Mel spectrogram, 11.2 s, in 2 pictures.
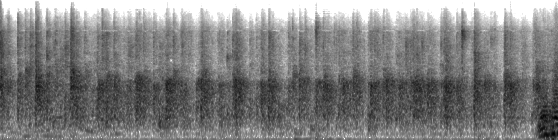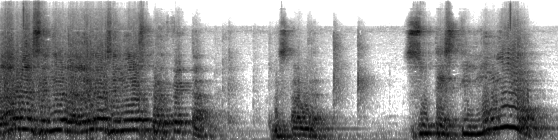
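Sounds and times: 
crowd clapping hands: 0.0s - 6.4s, 7.7s - 9.4s
speech: 5.4s - 8.9s, 9.7s - 11.0s.

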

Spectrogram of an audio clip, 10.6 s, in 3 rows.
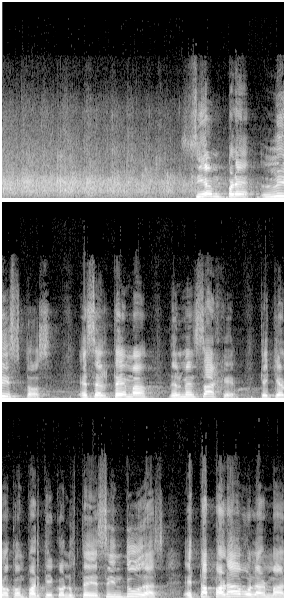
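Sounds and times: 
crowd applauding loudly: 0.0s - 2.7s
speech: 2.4s - 10.5s.

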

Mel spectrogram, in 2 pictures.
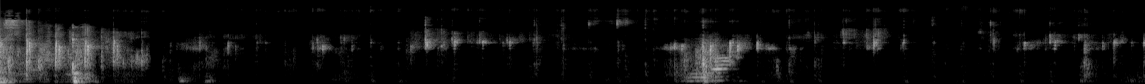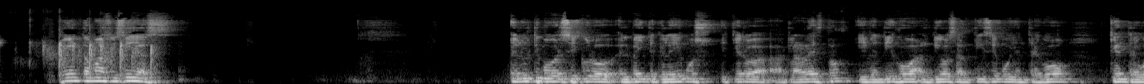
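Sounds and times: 
audience applauding: 0.0s - 1.8s, 11.6s - 13.2s
speech: 12.1s - 13.2s, 16.7s - 22.8s.

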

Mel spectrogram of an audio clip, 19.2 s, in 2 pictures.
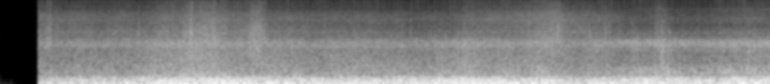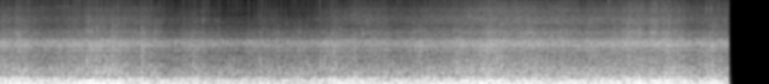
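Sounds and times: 
typhoon rain: 0.5s - 9.0s
typhoon wind: 0.5s - 18.8s.

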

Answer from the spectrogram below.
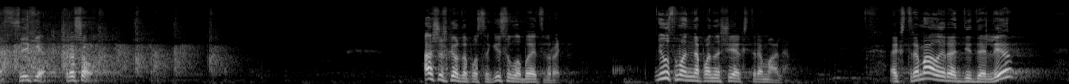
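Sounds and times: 
studio audience clapping welcoming a talk show guest: 0.0s - 2.5s
speech: 0.2s - 1.1s, 4.3s - 5.9s, 6.6s - 8.0s, 8.9s - 10.3s.

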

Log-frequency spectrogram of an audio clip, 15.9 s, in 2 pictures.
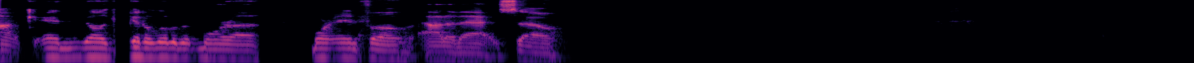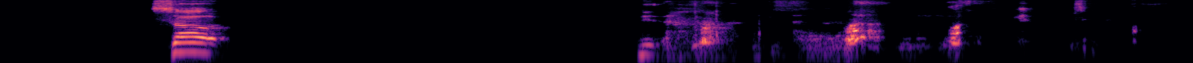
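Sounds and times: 
speech: 0.1s - 3.8s, 9.0s - 9.5s, 12.2s - 15.3s
dog barking: 12.6s - 12.9s, 13.5s - 14.4s.

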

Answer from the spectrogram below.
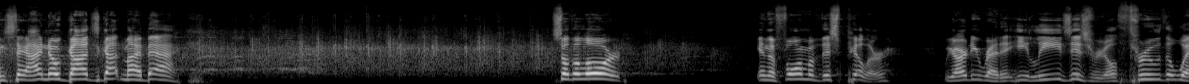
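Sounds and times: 
speech: 0.0s - 1.9s, 5.6s - 6.3s, 7.6s - 11.8s
audience clapping: 0.0s - 7.6s.

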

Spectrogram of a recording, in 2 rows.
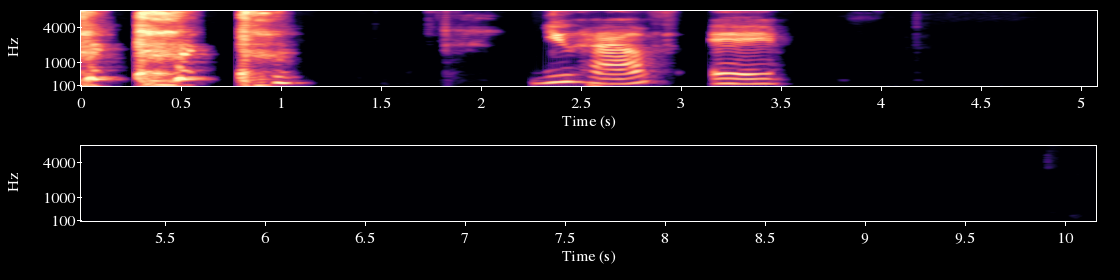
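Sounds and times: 
harsh wet coughing from one person: 0.0s - 1.2s
speech: 2.3s - 3.6s.

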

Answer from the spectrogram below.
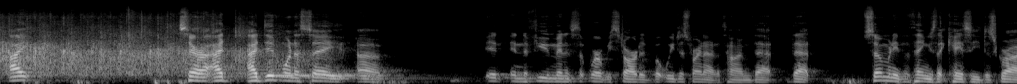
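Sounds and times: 
audience clapping: 0.0s - 3.4s
speech: 0.1s - 0.9s, 1.5s - 4.0s, 4.8s - 10.1s.

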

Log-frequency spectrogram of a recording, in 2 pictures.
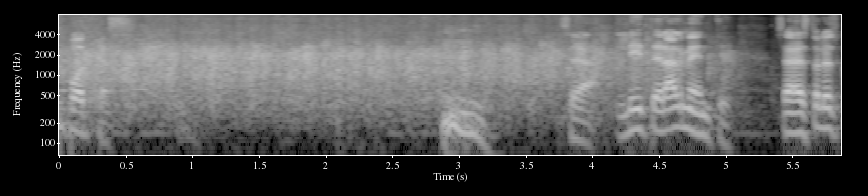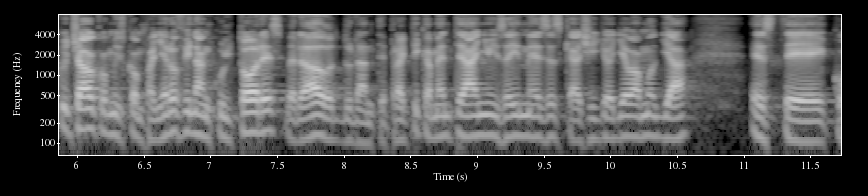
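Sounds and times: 
audience applause: 0.0s - 5.2s
speech: 0.1s - 0.8s, 2.8s - 11.7s.

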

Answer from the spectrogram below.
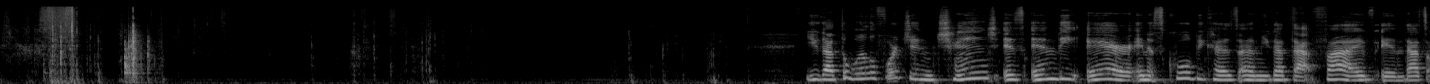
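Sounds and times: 
card shuffling from a cannabis oracle deck: 0.0s - 5.1s, 6.0s - 7.5s
speech: 8.1s - 14.2s.

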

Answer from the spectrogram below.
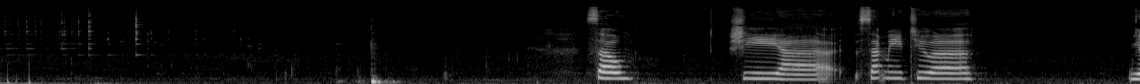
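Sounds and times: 
ice clinking in iced coffee: 0.0s - 3.5s
speech: 6.0s - 6.4s, 7.4s - 9.8s.

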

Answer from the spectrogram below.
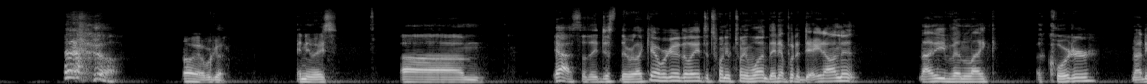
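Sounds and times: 
speech: 0.6s - 2.4s, 3.0s - 4.9s, 5.5s - 11.4s
person sneezing: 0.7s - 1.2s.

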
